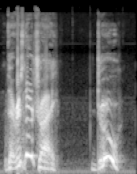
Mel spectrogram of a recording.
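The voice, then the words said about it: Bad Yoda impression. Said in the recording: “in a bad impression of Yoda”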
